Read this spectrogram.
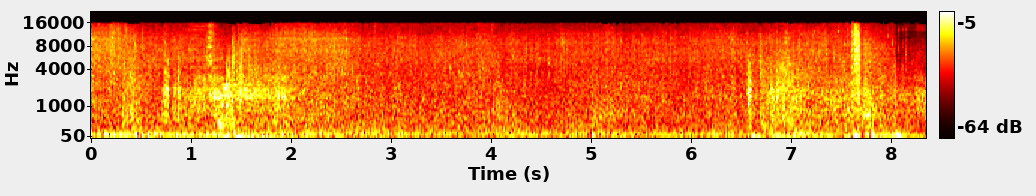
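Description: Tank tracks splash through shallow water.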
